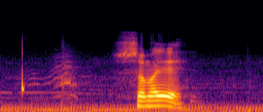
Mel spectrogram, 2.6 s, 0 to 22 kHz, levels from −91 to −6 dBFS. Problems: constant background noise, continuous background conversations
